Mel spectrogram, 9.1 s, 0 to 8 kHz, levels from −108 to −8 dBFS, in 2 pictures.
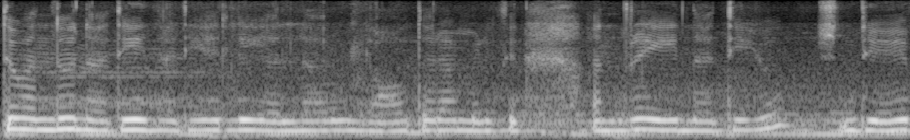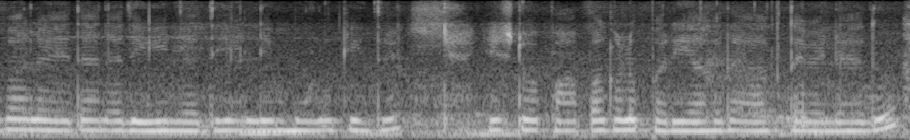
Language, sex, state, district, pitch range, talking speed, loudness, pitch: Kannada, female, Karnataka, Raichur, 200-220 Hz, 105 wpm, -29 LUFS, 210 Hz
